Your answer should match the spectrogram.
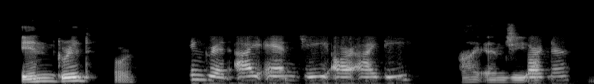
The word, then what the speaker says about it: Ingrid: And so when Ingrid starts, she'll set up the classroom the way she wants it.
